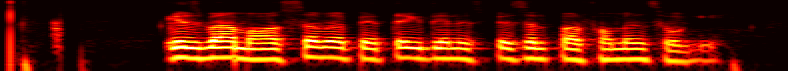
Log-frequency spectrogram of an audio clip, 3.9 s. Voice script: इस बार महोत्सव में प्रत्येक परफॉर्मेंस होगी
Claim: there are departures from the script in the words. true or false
true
